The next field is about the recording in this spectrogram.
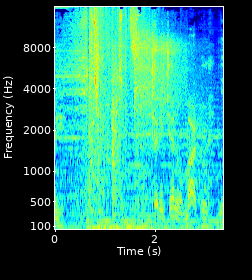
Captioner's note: cameras flashing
